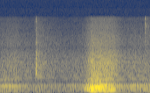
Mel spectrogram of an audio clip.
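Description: Quiet room tone with a faint single click about half a second in, then a brief murmur from a person's voice near the end.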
